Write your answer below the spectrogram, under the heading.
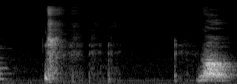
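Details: A pit bull dog indoors, reacting to a dog heard outside, lets out a sharp single bark and a few soft clicks and sniffs, then a louder rough bark at the end, in a quiet room.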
